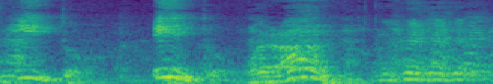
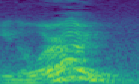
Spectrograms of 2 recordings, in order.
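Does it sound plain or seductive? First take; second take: seductive; plain. First: It is said in a sultry, seductive way. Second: It is said in a plain, neutral way.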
